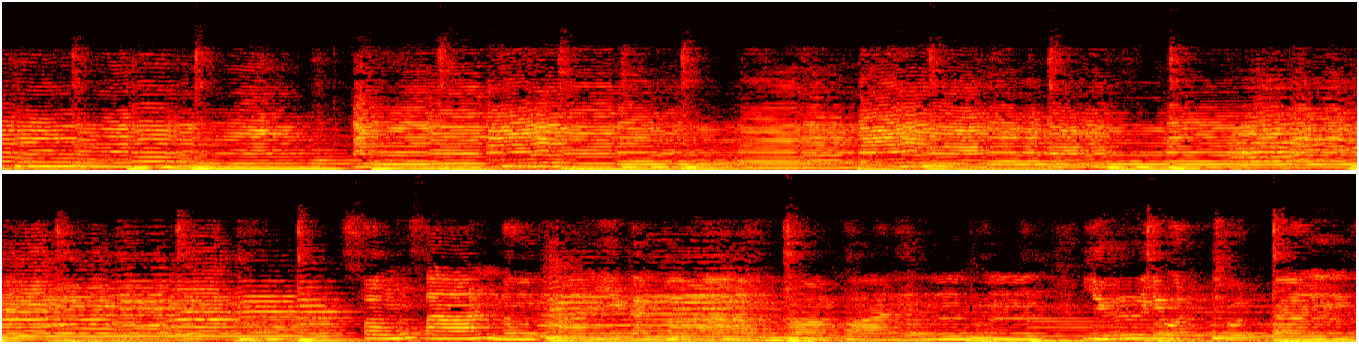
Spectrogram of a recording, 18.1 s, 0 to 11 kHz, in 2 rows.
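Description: Recorded music playing through loudspeakers from a Marantz Model 4270 receiver, with a moving bass line under sustained melodic notes at a steady level.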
